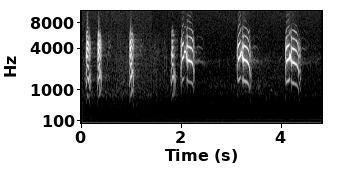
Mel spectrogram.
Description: Goéland cendré
Larus canus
